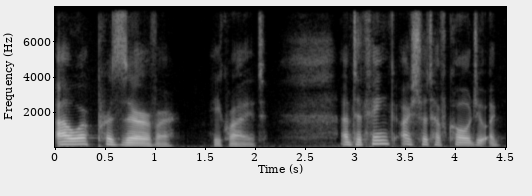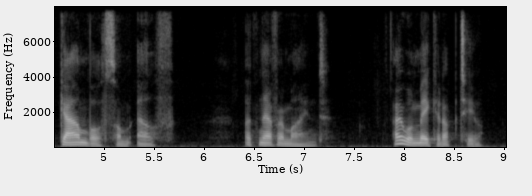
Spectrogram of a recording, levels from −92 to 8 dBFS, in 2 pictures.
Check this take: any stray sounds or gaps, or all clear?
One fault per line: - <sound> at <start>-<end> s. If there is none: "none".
none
